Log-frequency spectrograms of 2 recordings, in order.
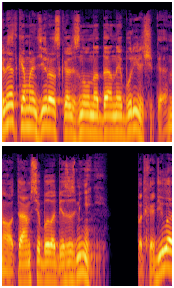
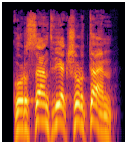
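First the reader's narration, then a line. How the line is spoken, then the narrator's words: Barked. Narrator (Russian): рявкнул Райн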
